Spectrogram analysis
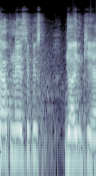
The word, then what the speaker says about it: SAP: Correct pronunciation is SAP।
